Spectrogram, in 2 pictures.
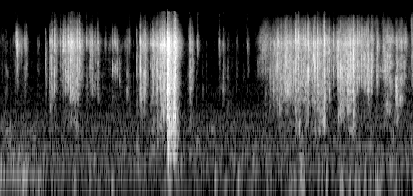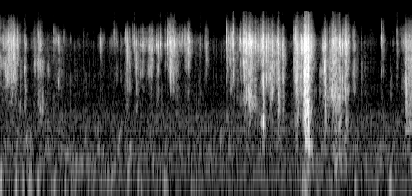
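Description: A foil card pack crinkles and tears as hands rip it open.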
